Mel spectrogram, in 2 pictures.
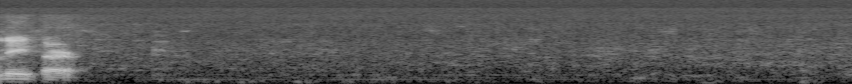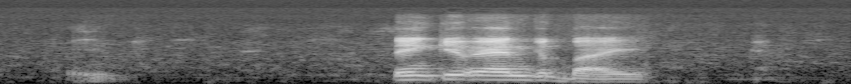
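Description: A middle-aged man speaks calmly over an online call.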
